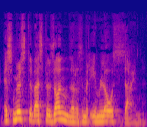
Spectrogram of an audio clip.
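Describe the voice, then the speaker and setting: A man's voice: mid-range voice, big pitch swings, slow pace, gravelly, dark tone, husky, heavily acted. A man doing a wary, sly gambler. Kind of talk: audiobook character voice.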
